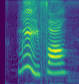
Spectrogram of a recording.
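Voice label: "bee", Mandarin; mi4feng1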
